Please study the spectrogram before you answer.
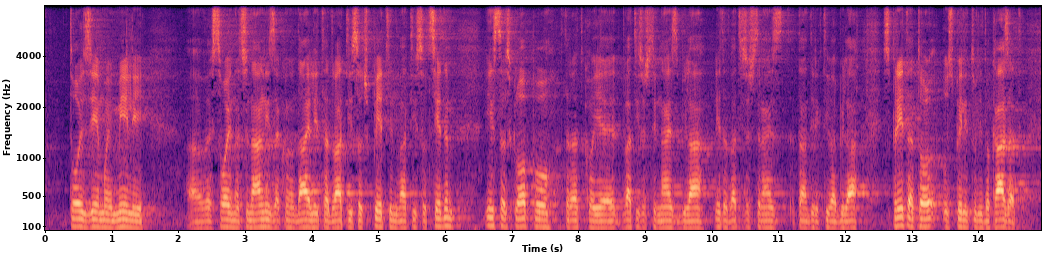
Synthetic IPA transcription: t̪oizjeːmɔimeːli | ʋəsʋɔːjinat̪sjɔnaːlnizakɔnɔd̪aːjileːt̪ad̪ʋat̪isɔt͡ʃpeːt̪ind̪ʋat̪isɔt͡ʃseːd̪əm | inst̪awsklɔːput̪akɾət̪kʰɔjɛd̪ʋaːt̪is̬ɔt͡ʃʃt̪iɾinajst̪bilaleːt̪ad̪ʋaːt̪iːsɔt͡ʃʃt̪əɾinajst̪ːad̪iɾɛkt̪iːʋabila | spɾjeːt̪at̪ouspeːlit̪uːd̪id̪ɔkaːzat̪

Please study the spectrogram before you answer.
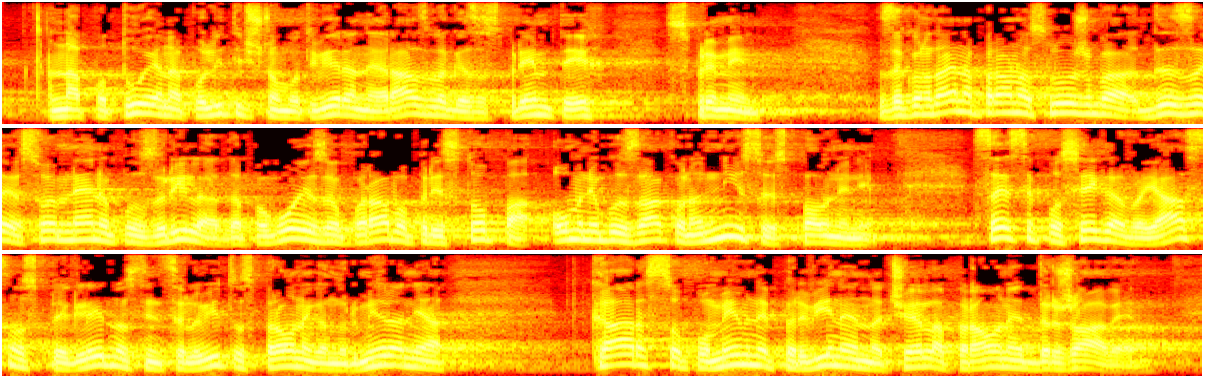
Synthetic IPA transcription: napɔt̪uːjɛnapɔliːt̪it͡ʃnɔmɔt̪iʋiːɾanɛɾaːzlɔɡɛzaspɾɛjempt̪ex | spɾɛmemp | zakɔnɔd̪aːjnapɾaːwnasluʒbad̪əzəjɛwsʋɔːjɛmnɛnjupɔwzɔɾiːlad̪apɔɡoːjizaupɔɾaːbɔpɾist̪ɔːpa̰ɔmnibuzaːkɔnanisɔispɔwnjɛni | sajsɛpɔseːɡaʋəjaːsnɔst̪̚pɾɛɡleːd̪nɔst̪int̪sɛlɔʋiːt̪ɔst̪pɾawnɛɡanɔɾmiːɾanja | kaɾsɔpɔmẽmbnɛpəɾʋinɛnat͡ʃɛːlapɾawnɛd̪əɾʒaːʋɛ̰

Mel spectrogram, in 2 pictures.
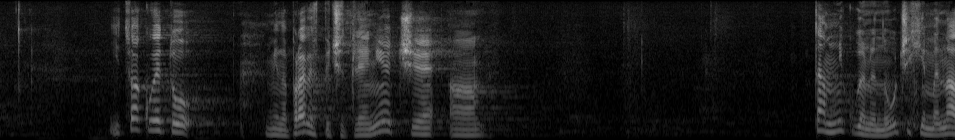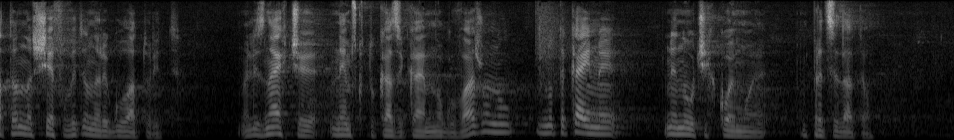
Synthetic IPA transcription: it̪ovakoɛt̪ʊ | minɐpɾavifpɛt͡ʃɛt̪lɛniɛt͡ʃɛə | t̪amnikʊɡənɛnɐut͡ʃiximɛnat̪ənɐʃɛfovɛt̪ɛnɐɾɛɡulˠat̪oɾḭt̪ɛ̥ | nʔɐ̰liznaɛxt͡ʃɛnɛmsko̥t̪okazikaɛmnɔɡʊvaʒnononot̪ɐkainɛ | nɛnɐut͡ʃixkɔjmʊɛ | pɾɛt̪sɛd̪at̪ɛ̰lˠ

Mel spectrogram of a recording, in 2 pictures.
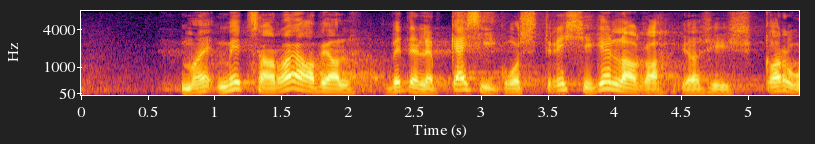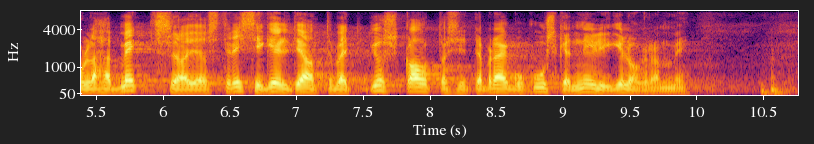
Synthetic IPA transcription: me̞t̪sɑrɑjɑpeɑlve̞d̪̥e̞le̞b̥̚kæsʲiko̞ːsst̪re̞sʲːike̞lːɑɡ̥ɑjɑsiːskɑɾulæɦeb̥̚me̞t̪sɑjɑst̪re̞sːike̞ːlt̪e̞ɑt̪ːˑɑb̥e̞t̪ːˑjust̪̚kɑo̞t̪ˑːɑsit̪ˑːe̞pɾæeɡ̥ukuːske̞nd̪ne̞lʲikilo̞ɡ̥rɑ̰mːḭ

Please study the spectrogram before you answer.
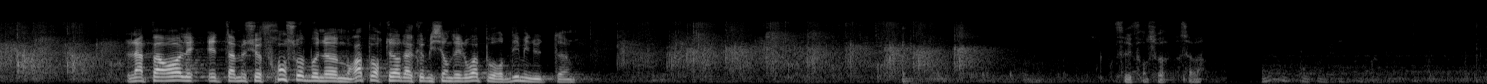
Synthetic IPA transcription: lapaʁɔlɛt̪aməsjøfχɑ̃swabɔnɔmʁapɔʁt̪œʁd̪əlakɔmisjɔ̃d̪elwapuʁd̪iminyt̪ | saifχɑ̃swasava

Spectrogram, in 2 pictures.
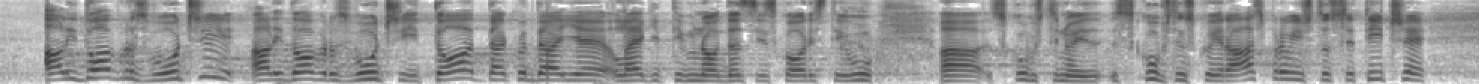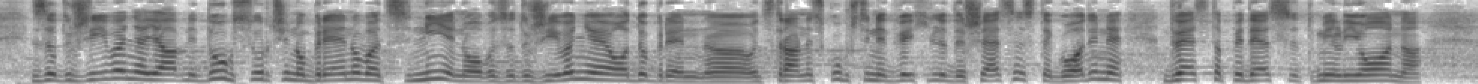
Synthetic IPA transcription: alid̪o̞bɾozʋuːt͡ʂialid̪o̞bɾozʋuːt͡ʂiːt̪oːt̪ako̞d̪ajeleɡit̪imno̞d̪aseisko̞ɾist̪iu | skupʃt̪inojskupʃt̪insko̞jɾaːspɾaʋiʂt̪o̞se̞t̪iːt͡ʂe̞ | zad̪uʒiːʋaɲajaːʋnid̪uːɡsurt͡ʃenobɾeno̞ʋat̪snije̞no̞ʋo̞zad̪uʒiːʋaɲejeo̞d̪obɾenod̪st̪ɾaːne̞skupʂt̪ine̞d̪ʋeːxiʎad̪eʃesnejst̪eɡo̞d̪ine̞ | d̪ʋest̪ape̞d̪eset̪milio̞ːna

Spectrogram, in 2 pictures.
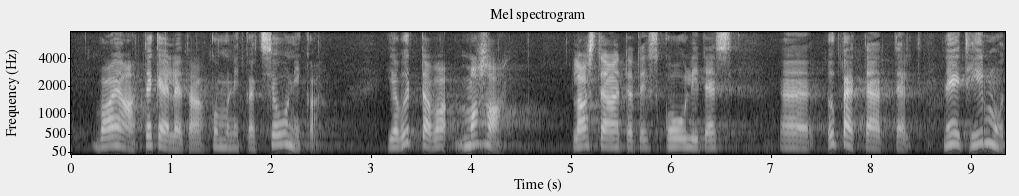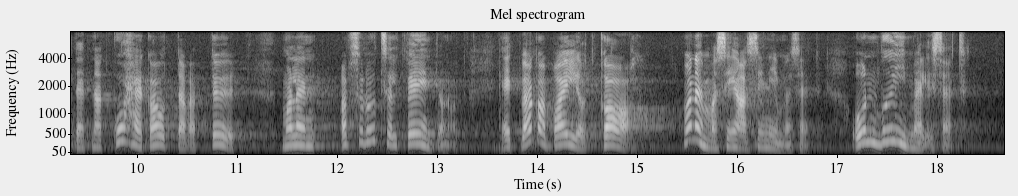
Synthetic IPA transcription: vɑjɑt̪eɡe̞le̞d̪̥ɑko̞mːunikːˑɑt̪sio̞ːnʲiɡ̥ɑ̰ | jɑvɤt̪ːɑmɑɦɑ̰ | lɑst̪e̞ɑːd̪ɑd̪e̞sko̞ːlʲid̪e̞s | ɤpːe̞t̪ːˑɑjɑt̪ːe̞̰lt̪ | ne̞ːd̪̥hirmud̪̥e̞t̪nɑd̪̥ko̞ɦe̞kɑo̞t̪ːˑɑvɑ̰d̪̥t̪ːø̞ːd̪̥ | mɑo̞le̞nɑpso̞luːt̪se̞lt̪ve̞ːnd̪̥ṵnṵd̪̥ | e̞t̪ːˑvæɡ̥ɑpɑlʲjud̪̥kɑvɑne̞mɑsejɑsinʲime̞se̞̰d̪̥ | o̞nvɤime̞lʔḭsḛd̪̥

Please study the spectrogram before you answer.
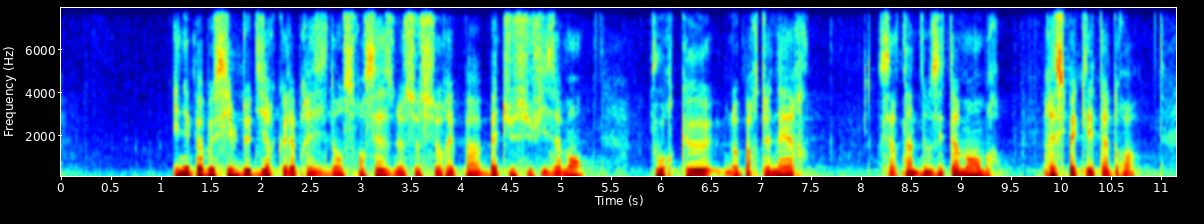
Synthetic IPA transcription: ilnɛpapɔsibləd̪əd̪iʁkəlapχezid̪ɑ̃sfχɑ̃sɛznəsəsəʁɛpabat̪ysyfizamɑ̃ | puʁkənopaʁt̪ənɛʁ | sɛʁt̪ɛ̃d̪ənozet̪amɑ̃bʁ | ʁɛspɛk̚t̪let̪ad̪ʁwa̰

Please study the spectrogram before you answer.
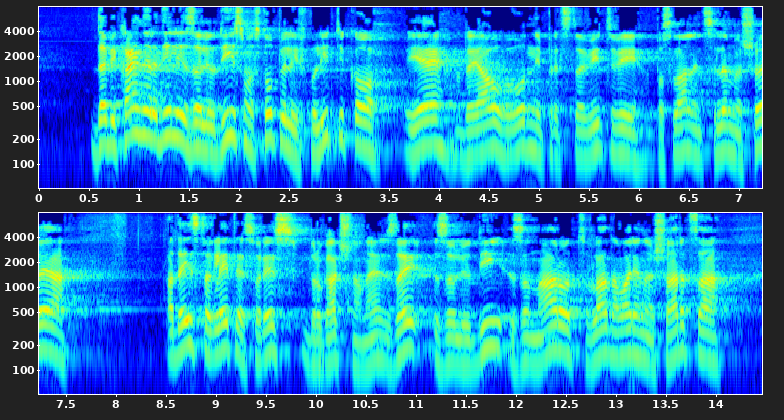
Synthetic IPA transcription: d̪abikajnɐɾɛd̪iːlizaljʊd̪iːsmɔst̪oːpilifpɔliːt̪ikɔjɛd̪ɛjawʋəʋoːd̪nipɾɛt̪st̪aʋiːt̪ʋipɔslaːnit̪sləməʃəja | ad̪ɛjst̪ʋaɡlɛjt̪ɛsɔɾeːsd̪ɾuɡaːt͡ʃnanɛzd̪ajzaljʊd̪iːzanaːɾɔt̪ʋlaːd̪amaːɾjanaʃaːɾt̪sa

